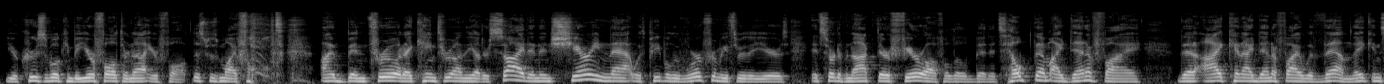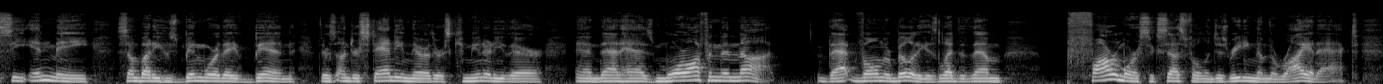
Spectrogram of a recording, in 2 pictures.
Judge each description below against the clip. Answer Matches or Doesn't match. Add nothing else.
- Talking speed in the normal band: Doesn't match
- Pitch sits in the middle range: Matches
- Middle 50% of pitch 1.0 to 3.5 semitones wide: Matches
